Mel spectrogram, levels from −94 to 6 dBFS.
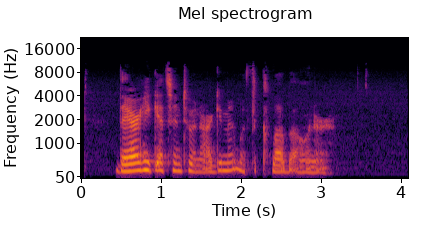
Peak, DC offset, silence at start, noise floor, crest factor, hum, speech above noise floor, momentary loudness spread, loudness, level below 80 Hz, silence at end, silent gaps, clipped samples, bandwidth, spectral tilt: -4 dBFS; under 0.1%; 0.45 s; -61 dBFS; 22 dB; none; 38 dB; 18 LU; -23 LUFS; -74 dBFS; 0.95 s; none; under 0.1%; 10 kHz; -4.5 dB/octave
